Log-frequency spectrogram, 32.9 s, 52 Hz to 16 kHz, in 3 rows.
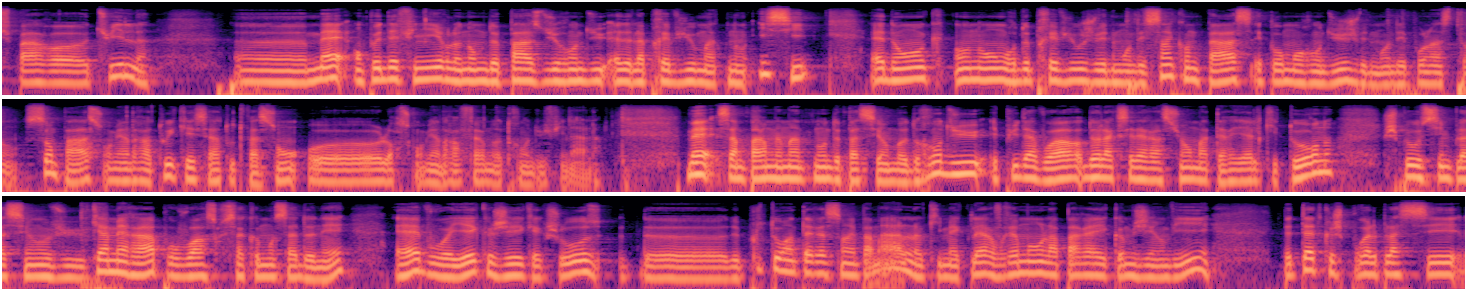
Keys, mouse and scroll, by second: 9.3 click, 11.7 click, 15.9-16.8 scroll up 10, 17.3 click, 20.0 middle click, 23.4 KP_0, 24.5-26.5 scroll up 1.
